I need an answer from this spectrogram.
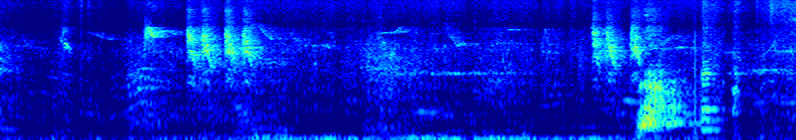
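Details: Leo, a German Shepherd, plays while holding a water mug in his mouth and gives one short, sharp bark near the end. Small birds chirp throughout, and voices are heard earlier.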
